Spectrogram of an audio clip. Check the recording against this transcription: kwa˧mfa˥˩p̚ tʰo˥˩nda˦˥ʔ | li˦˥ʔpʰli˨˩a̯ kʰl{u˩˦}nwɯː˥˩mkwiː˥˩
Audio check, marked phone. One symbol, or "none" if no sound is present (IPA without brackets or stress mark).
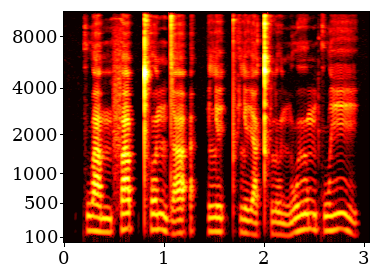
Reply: u˩˦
